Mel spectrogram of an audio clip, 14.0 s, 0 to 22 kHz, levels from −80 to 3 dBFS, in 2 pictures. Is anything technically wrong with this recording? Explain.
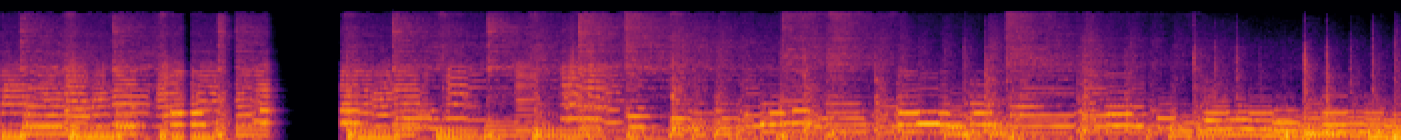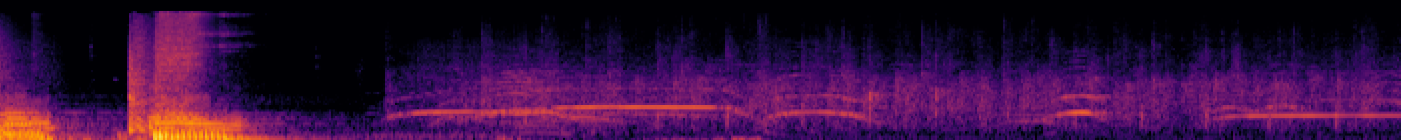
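Yes, four related network timing faults.

At 0.90 to 0.96 s and 1.12 to 1.18 s, short stalls from a late packet hold the sound for 43 ms and 55 ms with a slight buzz or dip. Nothing is lost, unlike a dropout.

From 1.33 to 1.71 s there is a call audio freeze. The sound stretches into a fading buzz or hiss, then about 250 ms of silence, before resuming where it stopped. This is likely packets held up on the way, and it is longer and emptier than the stalls.

From 7.56 to 10.36 s, a jitter buffer speed-up trims tiny pitch-period pieces, about a fifth of a second in total. The audio runs 8% faster at unchanged pitch, which is hurried rather than choppy.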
